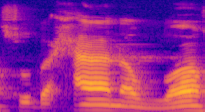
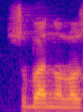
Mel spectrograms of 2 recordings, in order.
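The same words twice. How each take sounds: First: It is said slowly, with the h sound clear. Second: It is said quickly, dropping the h sound. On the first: The speaker calls it right. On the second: The speaker calls it wrong. "Kalau kalau cepat-cepat hilang satu huruf"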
